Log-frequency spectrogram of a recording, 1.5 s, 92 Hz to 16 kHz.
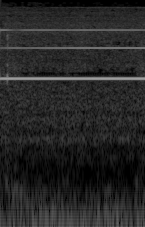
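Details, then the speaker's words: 3.6L Pentastar (Chrysler) misfire with no codes: multimeter continuity test moved to the cylinder 2 injector gives a clean, unbroken high beep, showing an intact coil. "So I'm going to transfer my connector over to cylinder 2 and run the same test. All right, it's already hooked up. Here we go."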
